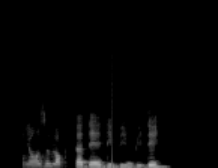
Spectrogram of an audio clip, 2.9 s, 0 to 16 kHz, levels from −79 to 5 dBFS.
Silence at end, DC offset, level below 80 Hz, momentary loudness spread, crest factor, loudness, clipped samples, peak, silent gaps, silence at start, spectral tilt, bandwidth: 0.7 s; under 0.1%; -72 dBFS; 14 LU; 18 dB; -31 LUFS; under 0.1%; -14 dBFS; none; 0.3 s; -9.5 dB/octave; 5.6 kHz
